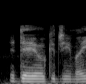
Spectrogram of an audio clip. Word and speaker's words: Hideo Kojima: And listeners, if you haven't seen it, it's the you say his name because I mispronounced his first name. Hideo Kojima. Hideo Kojima, yes.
